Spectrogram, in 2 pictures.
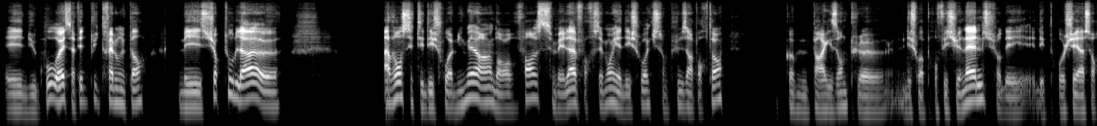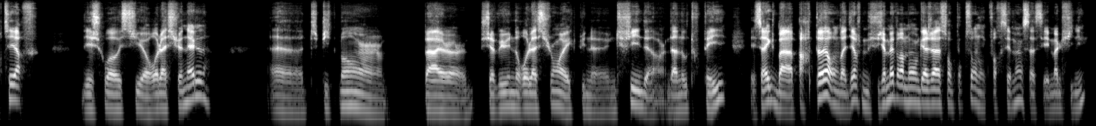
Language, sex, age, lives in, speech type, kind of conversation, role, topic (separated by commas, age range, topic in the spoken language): French, male, 25-29, France, conversation, advice, user, Comment prendre des décisions sereinement sans avoir peur de me tromper ?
